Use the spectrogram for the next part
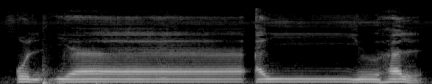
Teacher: Mad tabi'inya adalah alif, sebelumnya fathah, kemudian bertemu dengan alif yang berharokat disebut dengan hamzah. Maka cara membunyikannya dibaca panjang 4 sampai dengan 5 harokat. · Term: mad jaiz munfasil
